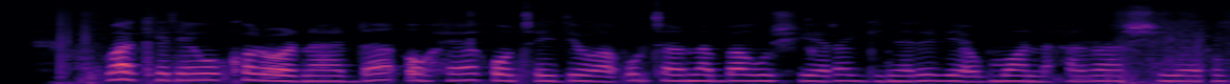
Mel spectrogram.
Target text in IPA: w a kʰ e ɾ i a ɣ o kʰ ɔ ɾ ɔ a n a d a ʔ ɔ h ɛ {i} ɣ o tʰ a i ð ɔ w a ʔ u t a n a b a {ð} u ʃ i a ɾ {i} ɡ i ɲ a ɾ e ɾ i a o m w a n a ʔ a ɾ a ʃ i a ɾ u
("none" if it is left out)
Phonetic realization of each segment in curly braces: a, ɣ, a

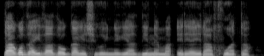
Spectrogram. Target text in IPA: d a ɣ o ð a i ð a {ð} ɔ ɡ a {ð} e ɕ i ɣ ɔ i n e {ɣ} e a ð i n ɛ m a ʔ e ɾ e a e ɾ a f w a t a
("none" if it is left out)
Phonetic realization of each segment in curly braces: ð, ɣ, ɣ

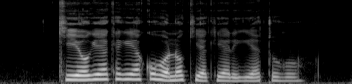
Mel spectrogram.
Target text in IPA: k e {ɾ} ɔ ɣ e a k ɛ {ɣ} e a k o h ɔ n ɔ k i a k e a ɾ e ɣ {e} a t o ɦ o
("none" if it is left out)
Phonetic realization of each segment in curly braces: none, ɣ, e

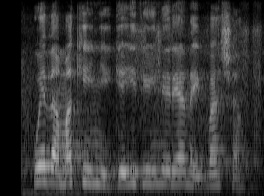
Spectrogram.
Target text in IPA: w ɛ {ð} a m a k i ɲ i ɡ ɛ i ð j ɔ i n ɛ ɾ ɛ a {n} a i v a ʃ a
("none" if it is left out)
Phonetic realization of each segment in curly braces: ð, n

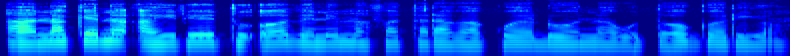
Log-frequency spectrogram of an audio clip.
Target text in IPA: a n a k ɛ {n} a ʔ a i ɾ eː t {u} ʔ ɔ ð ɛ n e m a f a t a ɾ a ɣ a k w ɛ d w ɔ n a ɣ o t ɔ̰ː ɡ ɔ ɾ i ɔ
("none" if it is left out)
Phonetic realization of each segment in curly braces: n, u

